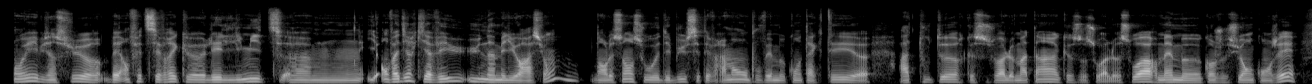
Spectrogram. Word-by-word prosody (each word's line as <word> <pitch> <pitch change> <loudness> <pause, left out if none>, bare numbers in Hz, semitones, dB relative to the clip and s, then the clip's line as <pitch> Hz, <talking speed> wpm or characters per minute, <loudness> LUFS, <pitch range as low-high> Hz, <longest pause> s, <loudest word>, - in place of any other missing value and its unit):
Oui 140 +5 0
bien 105 -5 -2
sûr. 115 -2 +1
Beh, 110 - +1
en - - -3
fait 140 - -3
c'est 120 - +10
vrai 130 +4 0
que - - -7
les 110 +1 +1
limites 110 +5 0
hem, 100 -1 -4
i - - -3
on 120 - +2
va 125 +1 +4
dire 165 +3 -1
qu'il 130 - -1
y - - +6
avait 115 +3 +1
eu 155 +2 -3
une 130 -5 -1
amélioration 100 - +3 0.3
dans 95 - -3
le 100 - -2
sens 125 +5 +2
où 110 - -6
au 105 - -3
début, 105 +5 -6
c'était - - +5
vraiment, 110 +2 -3
on 110 - -3
pouvait 100 -1 -6
me 95 -2 -6
contacter, 100 +3 -4
heu, - - -1 0.3
à - - 0
toute 110 0 -11
heure, 115 -4 -2
que - - -10
ce 95 - +6
soit 100 -1 0
le 95 - -2
matin, 115 +5 -1
que 100 0 -10
ce 100 - -1
soit - - +1
le - - -6
soir 120 -1 +4
même 105 0 0
heu, 95 -1 -2
quand 100 - -4
je 95 -1 -4
suis 100 +2 0
en 100 0 -1
congé. 90 -1 -1
105 Hz, 250 wpm, -24 LUFS, 100-120 Hz, 0.3 s, c'est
